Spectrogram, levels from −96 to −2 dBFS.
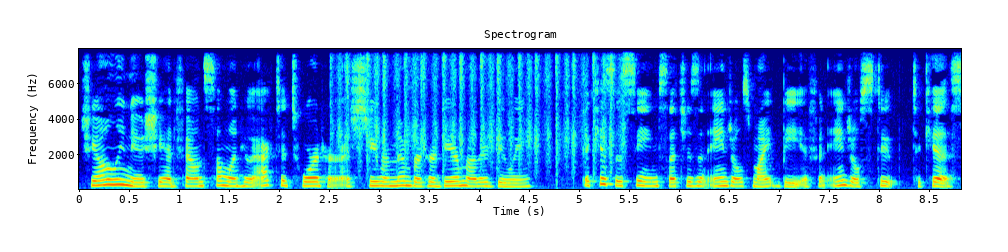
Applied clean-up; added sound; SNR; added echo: none; Rattle (instrument); 19 dB; none.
